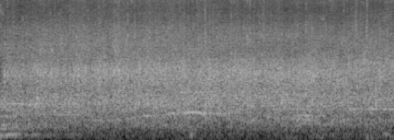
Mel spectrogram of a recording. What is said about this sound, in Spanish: ¿Cuánto le da un aplauso a Dios por eso, amado hermano?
